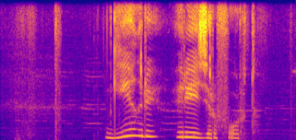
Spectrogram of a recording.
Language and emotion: Russian, neutral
